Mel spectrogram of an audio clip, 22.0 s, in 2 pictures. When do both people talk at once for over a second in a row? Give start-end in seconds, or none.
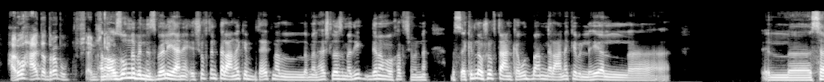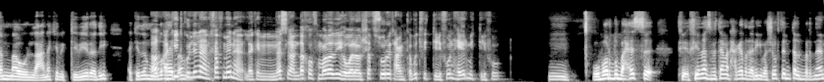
none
